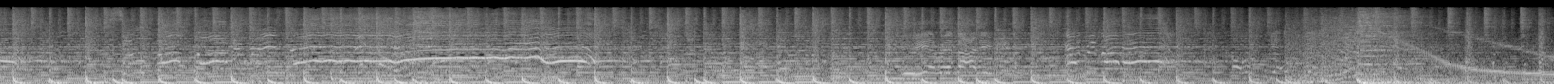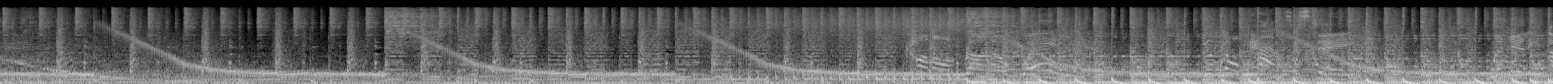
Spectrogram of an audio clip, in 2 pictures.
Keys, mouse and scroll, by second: 21.1 click, 27.0 click.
